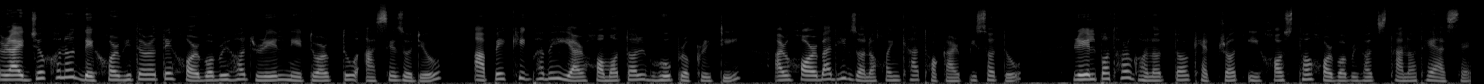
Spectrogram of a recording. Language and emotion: Assamese, neutral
